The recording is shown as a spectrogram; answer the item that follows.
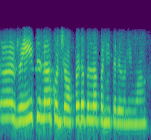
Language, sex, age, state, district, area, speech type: Tamil, female, 30-45, Tamil Nadu, Nilgiris, urban, conversation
